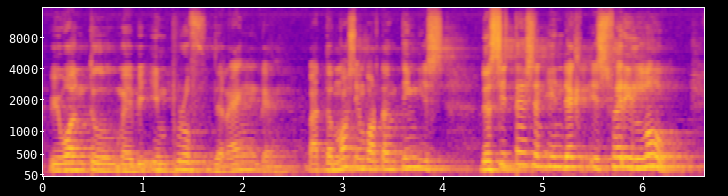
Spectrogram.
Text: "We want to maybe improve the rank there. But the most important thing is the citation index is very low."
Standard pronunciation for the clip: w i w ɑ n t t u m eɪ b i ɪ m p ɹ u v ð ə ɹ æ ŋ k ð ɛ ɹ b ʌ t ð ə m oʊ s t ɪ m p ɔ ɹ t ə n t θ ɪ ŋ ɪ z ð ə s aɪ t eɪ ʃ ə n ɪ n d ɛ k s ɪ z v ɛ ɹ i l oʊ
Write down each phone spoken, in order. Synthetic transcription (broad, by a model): w i w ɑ n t t u m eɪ b i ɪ m p ɹ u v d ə ɹ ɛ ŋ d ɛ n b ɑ t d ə m oʊ s t ɪ m p ɔ ɹ t ə n t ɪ ŋ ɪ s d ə s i t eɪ s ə n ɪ n d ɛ k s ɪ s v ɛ ɹ i l oʊ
